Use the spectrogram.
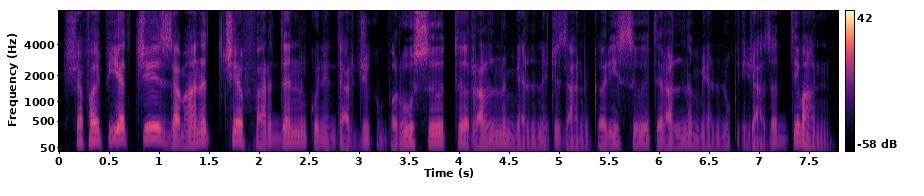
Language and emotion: Kashmiri, neutral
